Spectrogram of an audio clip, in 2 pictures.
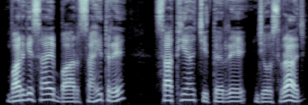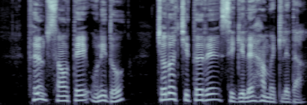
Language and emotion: Santali, neutral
